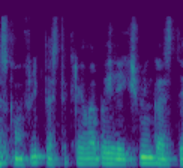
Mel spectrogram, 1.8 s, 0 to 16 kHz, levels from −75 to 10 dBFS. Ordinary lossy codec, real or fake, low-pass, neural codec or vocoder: AAC, 48 kbps; fake; 10.8 kHz; codec, 24 kHz, 3.1 kbps, DualCodec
